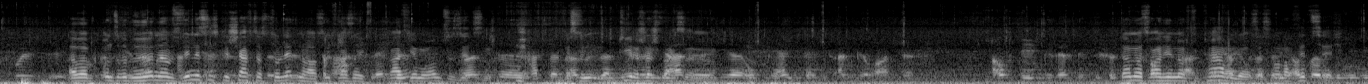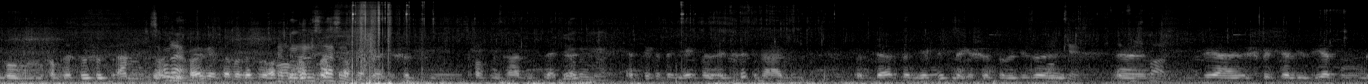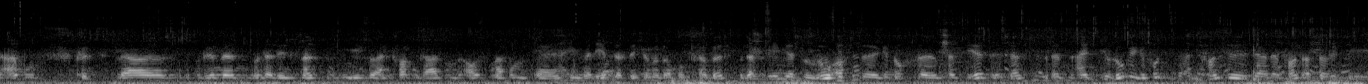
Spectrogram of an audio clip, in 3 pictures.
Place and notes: Sendung Radio FSK/Aporee in der Großen Bergstraße. Polizei erscheint und erkundigt sich. Teil 1. - 1.11.2009. 16h
Hamburg, Germany, 1 November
